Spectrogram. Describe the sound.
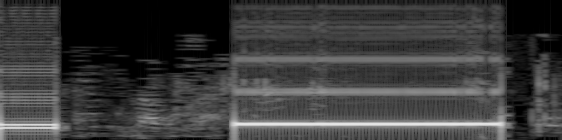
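A telephone call transfer tone: a short electronic tone burst, faint handling noises, then a loud, steady two-second tone that cuts off abruptly.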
